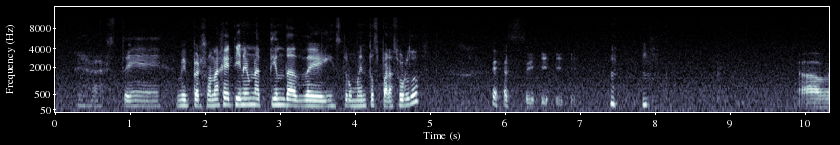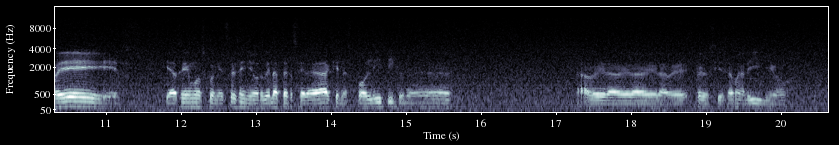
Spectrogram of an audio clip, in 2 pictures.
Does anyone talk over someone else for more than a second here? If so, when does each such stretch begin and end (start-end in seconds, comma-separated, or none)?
none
